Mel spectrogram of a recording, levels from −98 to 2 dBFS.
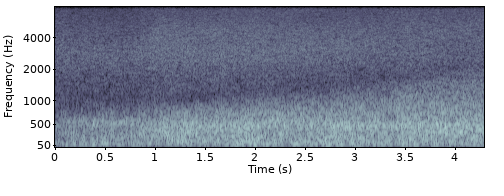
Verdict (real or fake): real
